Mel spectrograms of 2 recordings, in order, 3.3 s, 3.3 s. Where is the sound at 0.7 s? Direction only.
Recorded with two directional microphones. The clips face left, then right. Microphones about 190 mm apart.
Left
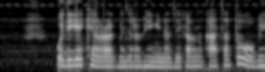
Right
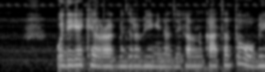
45° left (ahead or behind).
